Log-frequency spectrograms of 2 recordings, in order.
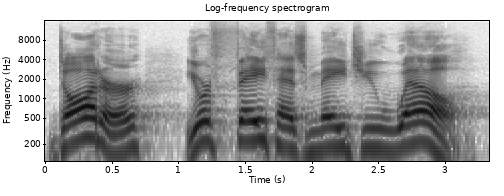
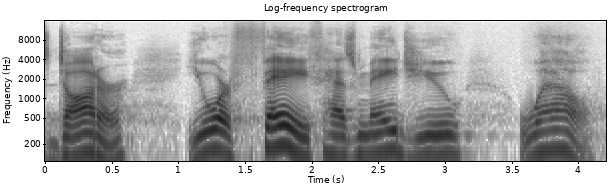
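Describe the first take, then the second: First: Daughter rings out loud and slow; proclaiming. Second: Slower, gentle, close and personal; tender. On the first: Jesus to the healed woman, ringing loud affirmation. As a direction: proclaim it like a blessing over the crowd. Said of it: "Jesus affirms the importance of her faith". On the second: Jesus tenderly assures the desperate woman, gently. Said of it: "speaking in very tender, personal terms". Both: Acted.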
